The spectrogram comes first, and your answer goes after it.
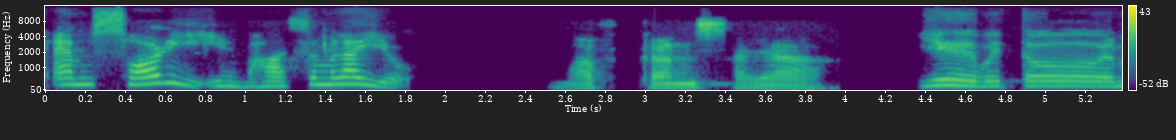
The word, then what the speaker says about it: maafkan saya: Maafkan saya. Ya, betul. Maafkan saya.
